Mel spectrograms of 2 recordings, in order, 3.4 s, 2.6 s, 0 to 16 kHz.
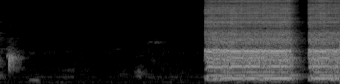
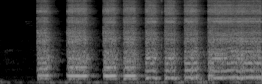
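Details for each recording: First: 1 kg 200 W 12 V C200 shock unit on bench test: a steady, even buzz in short bursts as the platinum contacts chatter cleanly under full lamp load. The 200 W maximum is reached, and tightening the contacts further adds no power. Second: 1 kg 1000 W unit on 24 V: a choppy buzz cutting in and out in uneven bursts, then settling to a steady drone. The lower vibrator (platinum) contact is still loose and is tightened while running.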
